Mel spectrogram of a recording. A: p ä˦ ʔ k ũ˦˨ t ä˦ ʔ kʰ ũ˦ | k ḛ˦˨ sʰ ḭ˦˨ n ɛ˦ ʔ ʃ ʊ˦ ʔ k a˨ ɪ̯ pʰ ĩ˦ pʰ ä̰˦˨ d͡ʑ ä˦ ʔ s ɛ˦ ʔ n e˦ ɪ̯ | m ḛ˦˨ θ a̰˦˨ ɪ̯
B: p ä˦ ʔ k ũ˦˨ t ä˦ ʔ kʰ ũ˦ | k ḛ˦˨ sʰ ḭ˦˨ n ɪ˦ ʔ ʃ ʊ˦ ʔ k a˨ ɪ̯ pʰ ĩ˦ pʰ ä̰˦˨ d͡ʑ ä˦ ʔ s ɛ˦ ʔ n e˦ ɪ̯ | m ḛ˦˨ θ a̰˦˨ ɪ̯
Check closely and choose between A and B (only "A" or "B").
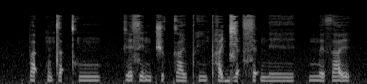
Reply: B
